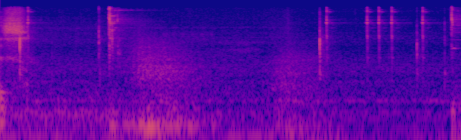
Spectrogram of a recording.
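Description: Short electronic menu clicks tick several times.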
